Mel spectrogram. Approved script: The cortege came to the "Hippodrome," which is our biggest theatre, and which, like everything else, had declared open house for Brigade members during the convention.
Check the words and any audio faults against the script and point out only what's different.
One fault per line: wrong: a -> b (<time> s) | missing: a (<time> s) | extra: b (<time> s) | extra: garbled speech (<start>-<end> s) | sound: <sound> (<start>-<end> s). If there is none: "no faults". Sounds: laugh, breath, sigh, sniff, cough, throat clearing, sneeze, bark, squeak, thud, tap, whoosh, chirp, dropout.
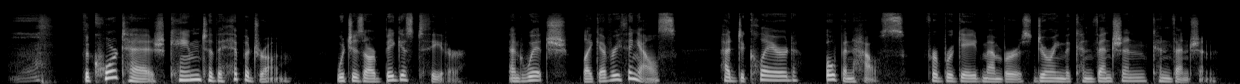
sound: breath (0.1-0.6 s)
extra: convention (11.5 s)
